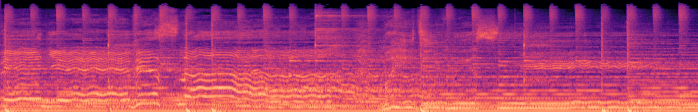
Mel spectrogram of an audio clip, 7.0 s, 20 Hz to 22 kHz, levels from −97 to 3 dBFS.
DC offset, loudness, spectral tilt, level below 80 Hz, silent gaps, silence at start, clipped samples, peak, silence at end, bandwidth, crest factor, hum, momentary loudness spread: under 0.1%; -12 LUFS; -5.5 dB/octave; -18 dBFS; none; 0 s; under 0.1%; 0 dBFS; 0 s; 18.5 kHz; 12 dB; none; 2 LU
